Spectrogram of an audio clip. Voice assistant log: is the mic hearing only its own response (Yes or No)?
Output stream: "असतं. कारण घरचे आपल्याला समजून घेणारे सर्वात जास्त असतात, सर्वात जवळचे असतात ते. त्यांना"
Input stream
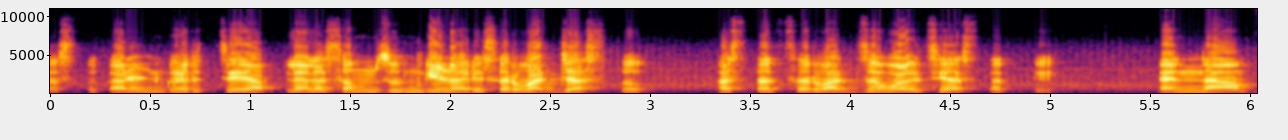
Yes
